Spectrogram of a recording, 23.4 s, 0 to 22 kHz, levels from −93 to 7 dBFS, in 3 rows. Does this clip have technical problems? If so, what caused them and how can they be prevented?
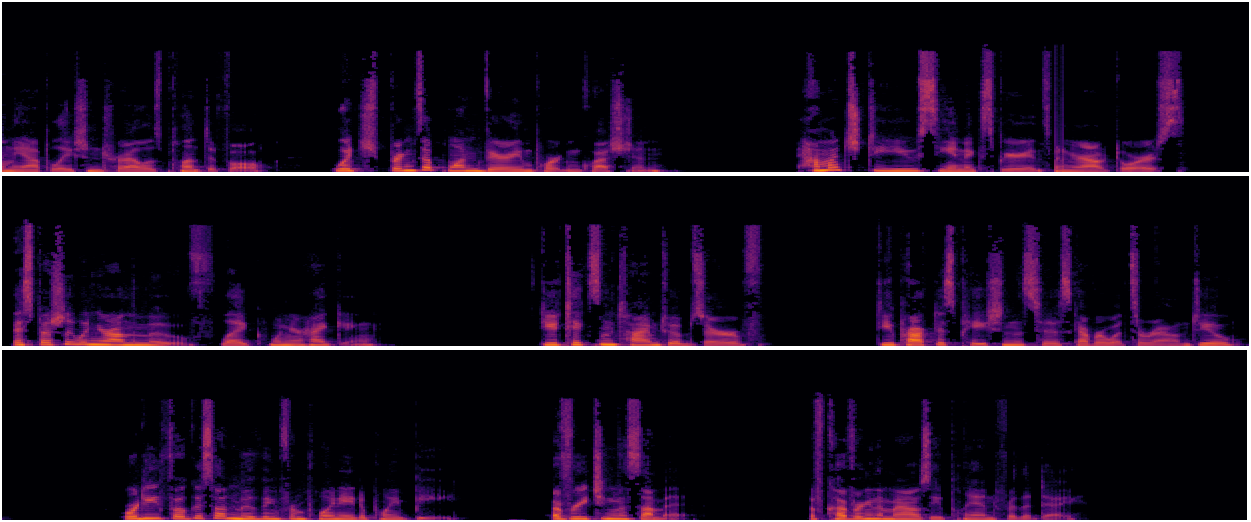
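Yes. At 5.31 s, just before "do you see and", there's a brief rough, noisy patch. That's a lost packet rebuilt from error correction: one 20 ms packet went missing, and the decoder filled it from the low-bitrate backup copy carried in the next packet, so there's no gap, just a coarser 20 ms stretch. To prevent it, cut packet loss on the network path, or add some jitter-buffer headroom so late packets still arrive in time.

The other issue is chunks out of order, at 6.58 to 6.62 s (between "you see and experience" and "you're outdoors especially when") and again at 16.18 to 16.22 s. In each case one 20 ms chunk landed a chunk late and played after the one meant to follow it. Nothing's lost, but the hard joins give a quick jumbled moment. To prevent it, reorder chunks by sequence number or timestamp before playback or writing.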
